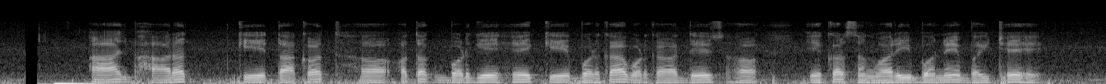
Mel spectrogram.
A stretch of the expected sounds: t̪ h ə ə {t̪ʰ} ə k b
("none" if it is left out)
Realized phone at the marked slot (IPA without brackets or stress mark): t̪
